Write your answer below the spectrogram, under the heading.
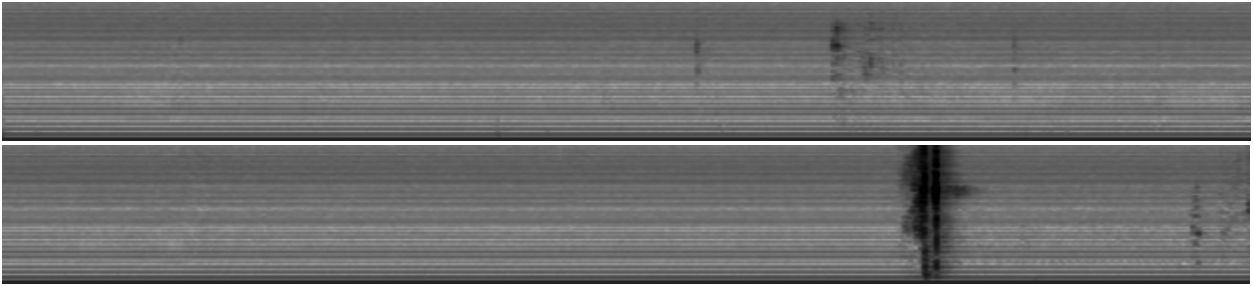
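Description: Steady low electrical mains hum with its evenly spaced overtones, picked up by the sound system in a pause between items. A short double click sounds near the end.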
